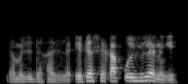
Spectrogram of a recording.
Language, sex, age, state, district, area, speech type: Assamese, male, 45-60, Assam, Dhemaji, rural, conversation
